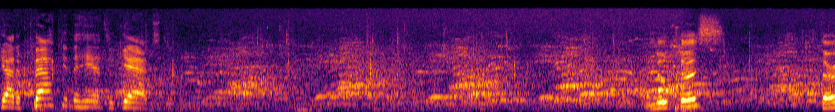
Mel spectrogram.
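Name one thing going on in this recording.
A crowd murmurs and calls out in a large echoing gym.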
